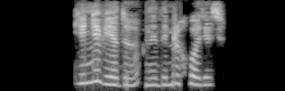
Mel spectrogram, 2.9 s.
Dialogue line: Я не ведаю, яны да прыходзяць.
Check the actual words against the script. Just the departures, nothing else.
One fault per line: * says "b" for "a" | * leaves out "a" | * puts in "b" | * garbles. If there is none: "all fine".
all fine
